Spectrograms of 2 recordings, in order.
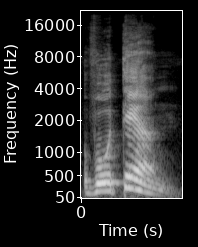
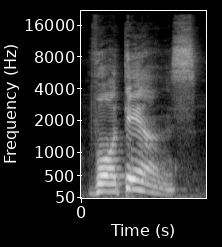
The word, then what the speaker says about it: Voltaian: So the UN is pronounced an. So it is Voltaian. Please pay attention to this so that you don't go ahead and be pronouncing the wrong thing. So the correct demonym for people from Volta region is Voltarians. So the Voltaian is spelled VOL. I'm starting again. VOLTAIAN. Voltaian. As in Ghanaian or Ghanaians.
